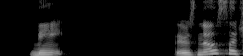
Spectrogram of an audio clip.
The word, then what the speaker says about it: り: This character isn't pronounced using an English R sound at all. う。り、 It's like a mixture between an R and an L sound. り。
